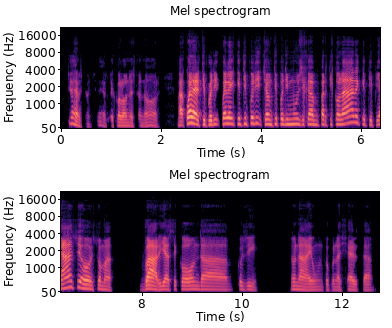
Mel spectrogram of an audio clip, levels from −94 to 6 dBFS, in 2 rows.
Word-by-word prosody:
Certo, 115 - -5
cert 135 -8 -20
le 115 - -15
colonne 125 -1 -5
sonore. 125 -4 -13 0.3
Ma 150 +1 -1
qual 230 +2 +9
è 220 - +12
il 190 - +6
tipo 175 -1 0
di 185 +2 -5
qual 210 +1 +3
è 210 -3 +4
che 200 - -4
tipo 210 +3 -2
di 220 -2 -3
c'è 190 +2 0
un 185 - 0
tipo 195 +2 -3
di 190 - -2
musica 190 -1 0
particolare 195 - +1
che 185 -4 -9
ti 165 -3 -9
piace 220 +7 +1
o 170 -4 +1
insomma 135 -5 -8 0.6
varia, 140 -1 +3
a - - -4
seconda 135 -3 -6
così? 135 -4 -13 0.7
Non 140 -1 -9
hai 120 -2 -3
un 120 0 -14
proprio 120 +1 -17
una 120 - -9
scelta. 115 -2 -11
145 Hz, 175 wpm, -21 LUFS, 125-190 Hz, 0.7 s, è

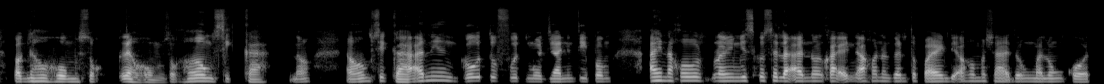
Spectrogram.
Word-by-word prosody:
pag 135 - +5
naho-homesick, 135 -2 0 0.2
naho-homesok? 110 -6 0
Na 135 - -3
homesick 145 -3 +2
ka 115 -1 0 0.3
'no, - - -6 0.3
na - - -1
homesick 150 +3 -2
ka, 120 -1 +5
ano 165 +3 +4
yung 180 -3 -4
go 165 +3 +3
to 165 - -5
food 155 0 -7
mo 140 -1 -5
diyan 135 +2 0
yung - - -26
tipong, 140 -1 -3 0.4
"Ay 175 +1 +5
naku, 175 0 +1
namiimiss 165 +1 0
ko 175 - -1
sila 165 -2 +4
ano, 155 0 +1
kain 155 - +2
nga - - +5
ako 160 +1 -1
ng 155 -1 -8
gan'to 150 +1 -3
para 145 -1 +4
hindi 145 - -3
ako 155 - -3
masyadong 145 -2 -2
malungkot." 140 -2 -1
145 Hz, 190 wpm, -26 LUFS, 135-160 Hz, 0.4 s, pag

